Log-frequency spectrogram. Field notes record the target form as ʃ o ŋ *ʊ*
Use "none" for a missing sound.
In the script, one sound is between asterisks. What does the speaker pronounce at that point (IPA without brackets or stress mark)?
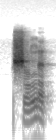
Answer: ə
